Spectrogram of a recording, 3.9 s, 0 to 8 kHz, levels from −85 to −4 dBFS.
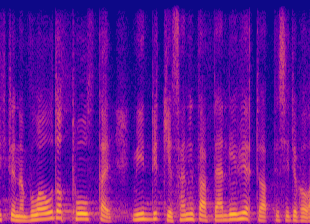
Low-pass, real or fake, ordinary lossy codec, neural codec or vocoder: none; fake; none; codec, 16 kHz, 0.5 kbps, FunCodec, trained on Chinese and English, 25 frames a second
